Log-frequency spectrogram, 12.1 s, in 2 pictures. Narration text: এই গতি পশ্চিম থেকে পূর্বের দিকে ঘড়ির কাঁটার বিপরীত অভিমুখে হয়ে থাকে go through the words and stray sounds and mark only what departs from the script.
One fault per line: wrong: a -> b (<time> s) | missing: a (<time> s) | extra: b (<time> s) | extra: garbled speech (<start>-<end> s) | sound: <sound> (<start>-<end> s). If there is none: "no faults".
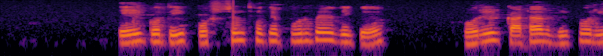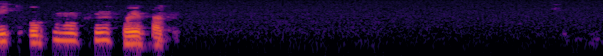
no faults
